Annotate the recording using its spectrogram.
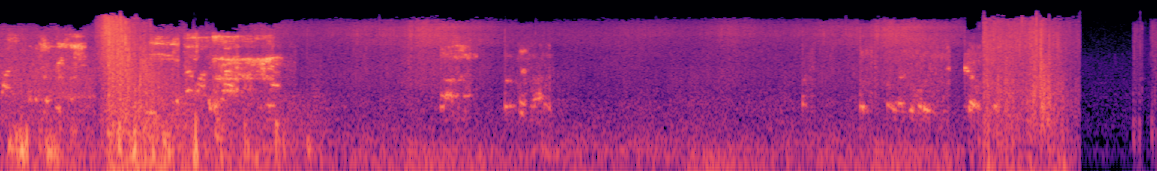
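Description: Wind rushes steadily past a falling parachutist.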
